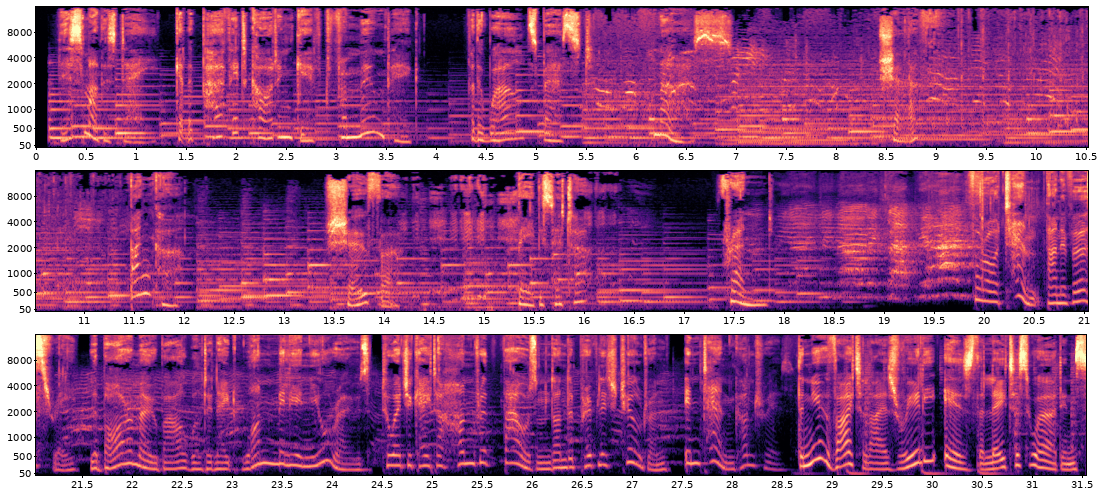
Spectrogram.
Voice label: Commercial; VOICDEFOX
